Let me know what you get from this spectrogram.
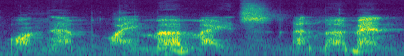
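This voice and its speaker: A person with a sore throat and a cold, whispering a children's story in a raspy, froggy voice as ASMR narration. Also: moderate pace. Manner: hushed whispering throughout.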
